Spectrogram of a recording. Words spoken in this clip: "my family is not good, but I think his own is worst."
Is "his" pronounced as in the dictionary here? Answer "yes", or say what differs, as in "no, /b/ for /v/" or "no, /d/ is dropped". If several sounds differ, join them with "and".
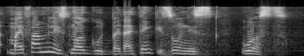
no, /s/ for /z/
